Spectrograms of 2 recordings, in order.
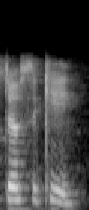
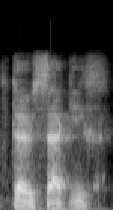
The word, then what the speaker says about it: Dos Equis: Now, how do you pronounce Dosaki? Dos Equis. Sounds like a southern thing. You say Dos Equis.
